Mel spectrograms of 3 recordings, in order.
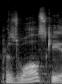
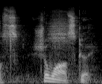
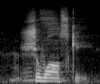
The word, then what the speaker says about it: Przewalski: horse's name all wrong it's not priswalski it's Cheval shawalsky shawalski okay so that's something that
